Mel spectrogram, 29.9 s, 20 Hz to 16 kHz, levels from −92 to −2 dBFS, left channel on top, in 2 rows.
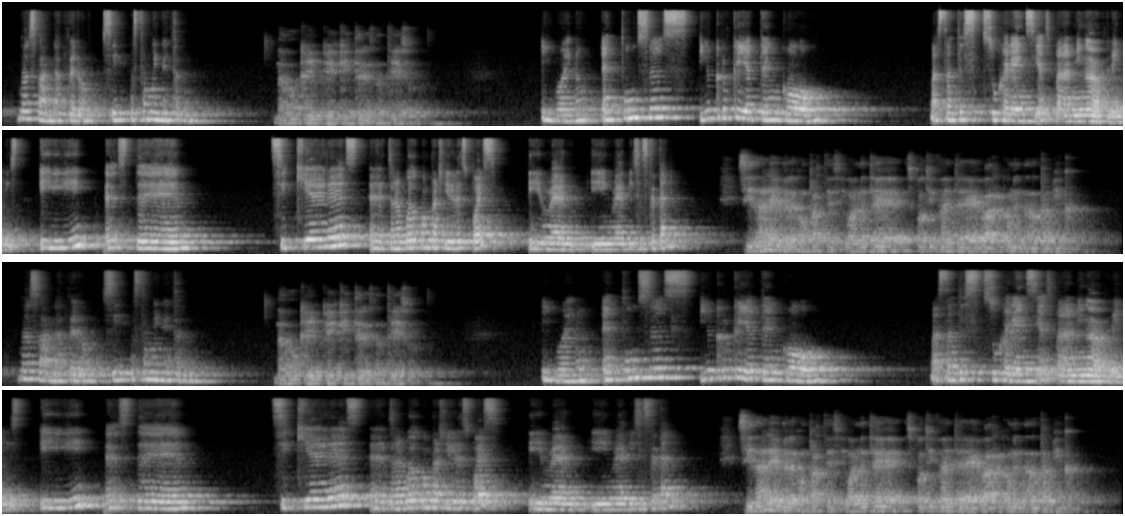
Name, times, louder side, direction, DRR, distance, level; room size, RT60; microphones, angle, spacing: voice 1, 0.2-2.6 7.2-9.0 9.3-11.0 12.4-15.1 15.5-17.5 18.6-21.4 22.0-23.9, left 3 dB, 90° left, 3 dB, 0.4 m, -23 dB
voice 2, 3.6-5.5 24.5-29.2, right 1 dB, 30° right, -10 dB, 1.2 m, -32 dB
2.5 x 2.5 x 2.4 m, 1.5 s
head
